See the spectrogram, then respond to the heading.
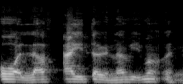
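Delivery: put-on, shown-off Cockney accent. Listing accents for voice-acting work, the speaker shows off a Cockney accent.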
